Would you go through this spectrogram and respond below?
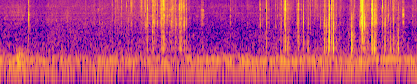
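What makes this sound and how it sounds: A solid pink oval soap bar is held in the hand while a snap-off metal blade scrapes and carves curly shavings from it. The clip carries quiet, bright, crisp scraping and crinkly shaving sounds in uneven bursts that grow busier toward the end, over a faint low steady hum.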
